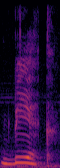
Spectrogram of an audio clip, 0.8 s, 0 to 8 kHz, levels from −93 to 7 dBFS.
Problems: none marked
